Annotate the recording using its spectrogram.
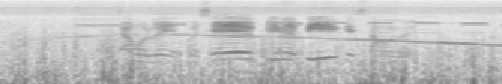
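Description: A man speaks briefly and loudly over the wind.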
